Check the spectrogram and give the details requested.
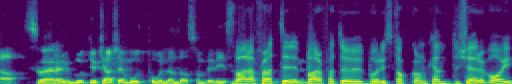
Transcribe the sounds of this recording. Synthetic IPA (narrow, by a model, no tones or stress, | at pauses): jɑsɔædɛdd̪ɵkʰanʂəæɾmuːt̪̚pʰuːlənd̪ɔsɔmbɛviːsbɑːɾaffœɾat̪bɑːɾafœɾat̪̚d̪ɵbuːɾɪst̪ɔkhɔlmkʰand̪ɵɕøːɾəɾvɔj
